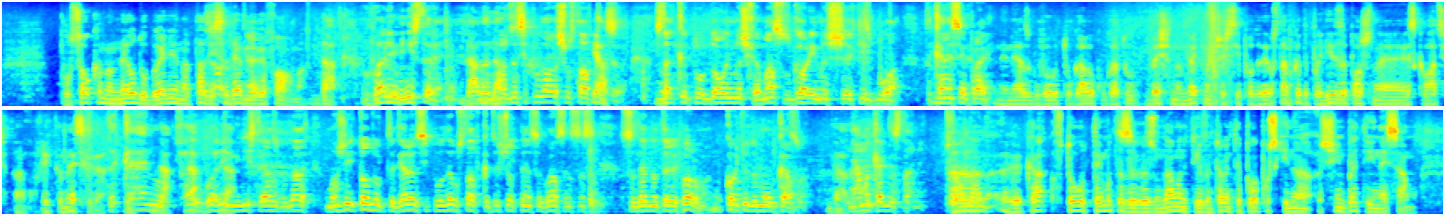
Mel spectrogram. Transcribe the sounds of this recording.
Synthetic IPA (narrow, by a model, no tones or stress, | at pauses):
posɔkənɐnɛod̪obɾɛniɛnɐt̪azisɐd̪ɛbnəɾɛfɔɾməd̪avəlʲiminist̪əɾɛd̪ad̪amɔʒɛd̪ɐsipɾod̪adəʃʊt̪st̪afkət̪əsslɛt̪̚kɐt̪ɔd̪ɔlˠimɐʃxɐmasozɡɔɾimɐʃxizbulˠa | t̪ɐkkanɛsɛpɾavinɛnɛazɡovɔɾəxt̪oɡavəkoɡat̪obɛʃɛnɐmɛk̪nət͡ʃɛsipɾod̪ɐd̪ɛʊtst̪afkət̪əpɾɛd̪id̪ɐzɐpɔt͡ʃnɛːskɐlˠat̪siət̪ənɐkonflik̚t̪ənɛsɛɡat̪ɐkaɛnot̪ovaɛbɔnʲiminist̪əɾazɡod̪ad̪əxmɔʒɛit̪ɔd̪oɾt̪ɐɡaɾɛd̪ɐsipɾʊd̪ɐd̪ɛot̪st̪afkət̪əʃt̪ɔt̪onɛɛsɐɡlˠasɛnsɐsː | ɐd̪ɛbnət̪əɾɛfɔɾməkɔjt̪ʊd̪ɐmiokazvə | d̪aɲʲaməkaɡ̚d̪ɐst̪anɛ | t̪ovanɐɾɐkaft̪ɔɾot̪ɛmət̪əzɐɾɐzʊnavɐnɛt̪ʊiɛvɛnt̪ualˠnit̪ɛpɾɔpʊsk̟inɐʃimbɛt̪inɛsa̰mo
